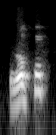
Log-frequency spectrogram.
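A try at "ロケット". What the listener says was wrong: So in Japanese, it is rocketto. Yes, the final T also can't stand that way. It has to become a syllable. So it's the O, rocketto. Rocketto.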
